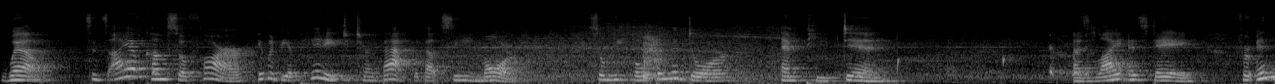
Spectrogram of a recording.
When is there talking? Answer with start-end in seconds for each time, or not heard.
0.0-5.3, 5.9-8.9, 10.7-12.7.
